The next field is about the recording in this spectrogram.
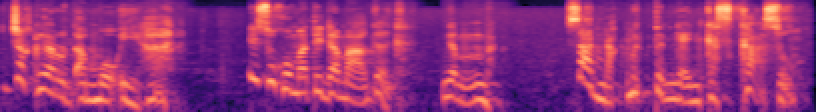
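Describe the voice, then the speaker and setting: A woman with a Filipino accent playing a worried wife and mother in an audio drama, anxious but gentle with her daughter. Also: mid-range voice, very animated, moderate pace, far from the mic. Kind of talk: Filipino radio-style drama acting.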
